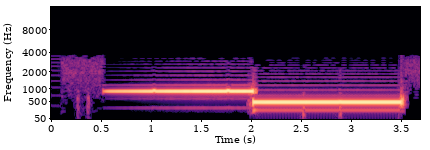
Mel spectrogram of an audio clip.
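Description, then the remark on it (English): A loud, steady electronic alert: a higher pure tone held for about a second and a half, then a lower tone for the same length, the classic two-tone fire dispatch page with no voices, sent for a motor vehicle accident call in Algonquin. “Master C, we didn't hear any tones.”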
